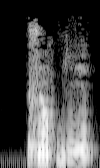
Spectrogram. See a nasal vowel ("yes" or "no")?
yes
